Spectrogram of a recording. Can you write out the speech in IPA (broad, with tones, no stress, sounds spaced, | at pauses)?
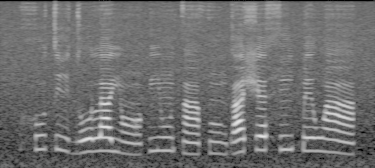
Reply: h u˦ t i˦˨ d o˨˦ l a˧ j ɔ̃˨ | j ũ˧ t ã˨ f ũ˨ ɡ a˨˦ ʃ ɛ˦ h ĩ˦ k͡p e˦ w ã˦˨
